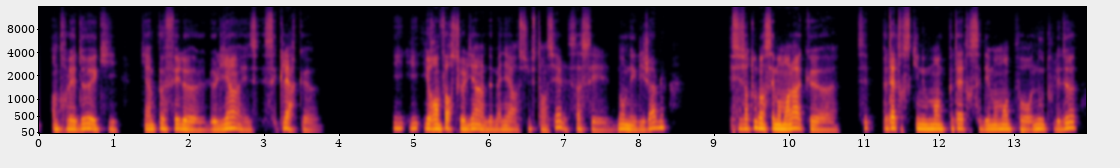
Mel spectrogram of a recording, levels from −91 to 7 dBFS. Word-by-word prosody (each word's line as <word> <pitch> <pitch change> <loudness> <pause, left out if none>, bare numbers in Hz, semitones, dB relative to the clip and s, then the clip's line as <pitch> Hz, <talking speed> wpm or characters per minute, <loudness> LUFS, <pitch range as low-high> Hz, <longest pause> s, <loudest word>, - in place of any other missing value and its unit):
entre 130 0 -2
les 125 -1 +4
2 145 +4 +2
et 130 - +2
qui 130 -4 -10 0.3
qui 130 - -8
un 125 - +2
peu 140 +3 0
fait 140 +1 -1
le 115 -4 +1
le 115 +1 -3
lien 145 +5 +3
et 115 -1 -7
c 105 - -12
c'est - - -12
clair - - 0
que 105 -2 -11 1.0
i 150 0 -4
i 150 0 -4
il 145 - +4
renforce 140 0 +3
le 130 - +5
lien 135 -1 +2
de 120 - -3
manière 115 0 -4
substantielle 130 +4 -6
ça 135 - -6
c'est 105 -4 -9
non 135 +1 +3
négligeable 135 +9 -1 0.9
et - - -12
c'est 140 - -3
surtout 140 +5 +1
dans 150 -2 +6
ces 135 +2 +1
moments-là 135 +3 +6
que, 125 - -4
heu, 110 -1 -4 0.3
c'est 160 - -12
peut-être 155 +2 +2
ce - - -6
qui 145 - -1
nous 135 - +5
manque 135 0 +4
peut-être 140 0 -3
c'est 130 - -7
des 125 +1 -1
moments 130 +1 +2
pour 125 -3 -4
nous 135 +1 +3
tous 130 0 -18
les 120 - -3
2 165 +5 +1
130 Hz, 230 wpm, -20 LUFS, 120-140 Hz, 1.0 s, dans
